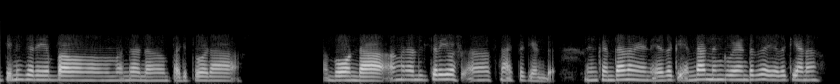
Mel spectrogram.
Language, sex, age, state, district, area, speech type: Malayalam, female, 45-60, Kerala, Idukki, rural, conversation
